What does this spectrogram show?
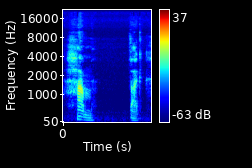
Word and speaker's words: handbag: So to make sounds easier, instead of saying handbag, we often say ham-bag.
